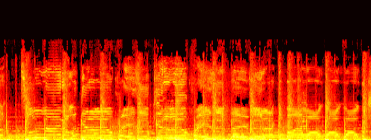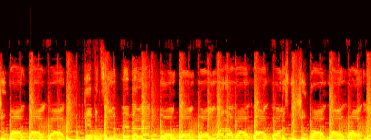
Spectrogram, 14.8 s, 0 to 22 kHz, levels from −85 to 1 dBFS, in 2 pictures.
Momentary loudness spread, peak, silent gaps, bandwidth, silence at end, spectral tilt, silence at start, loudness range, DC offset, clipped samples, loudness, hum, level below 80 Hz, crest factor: 2 LU; 0 dBFS; none; 15 kHz; 0 s; -4.5 dB/octave; 0 s; 1 LU; under 0.1%; under 0.1%; -14 LUFS; none; -20 dBFS; 14 dB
